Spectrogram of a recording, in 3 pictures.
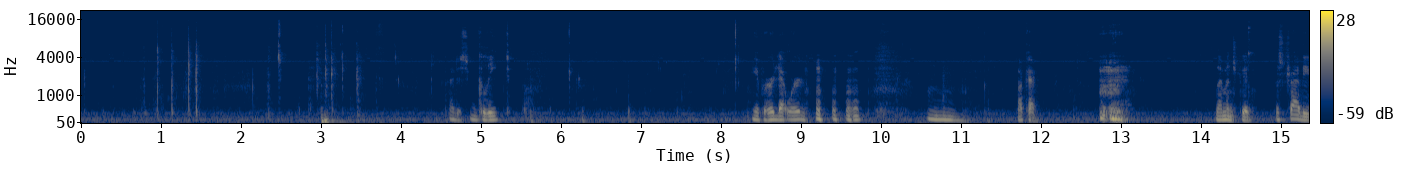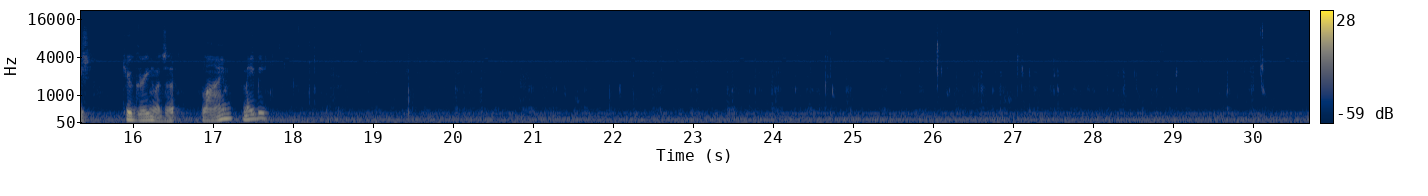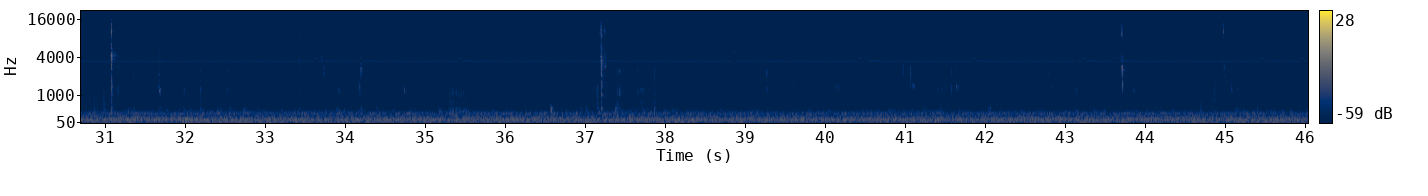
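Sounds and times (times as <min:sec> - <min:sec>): steady low hum: 0:00.0 - 0:46.0
chewing candies: 0:19.6 - 0:44.0.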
